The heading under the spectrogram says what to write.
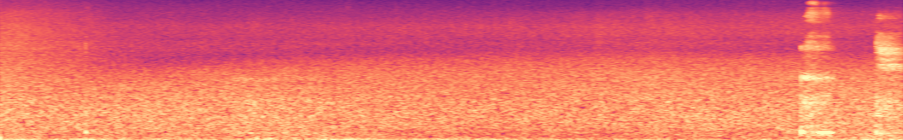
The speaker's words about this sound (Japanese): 波の音もさっきよりはっきり聞こえる気もするし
